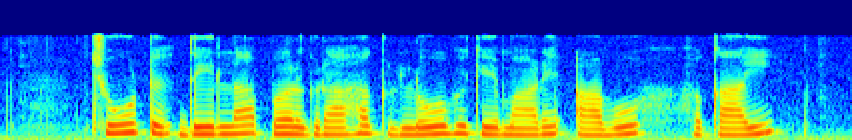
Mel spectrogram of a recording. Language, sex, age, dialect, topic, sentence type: Magahi, female, 25-30, Southern, banking, statement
